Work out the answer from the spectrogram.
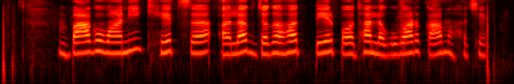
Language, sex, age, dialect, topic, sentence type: Magahi, female, 18-24, Northeastern/Surjapuri, agriculture, statement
